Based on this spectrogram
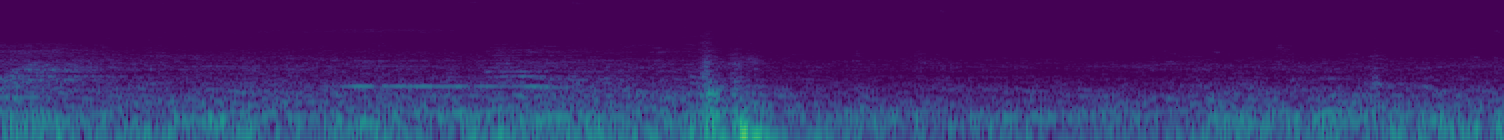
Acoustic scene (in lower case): subway train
